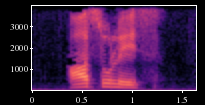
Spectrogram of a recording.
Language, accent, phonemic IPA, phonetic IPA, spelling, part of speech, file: Armenian, Eastern Armenian, /ɑsuˈlis/, [ɑsulís], ասուլիս, noun, Hy-ասուլիս.ogg
- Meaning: debate, conversation, talks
